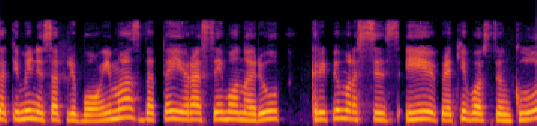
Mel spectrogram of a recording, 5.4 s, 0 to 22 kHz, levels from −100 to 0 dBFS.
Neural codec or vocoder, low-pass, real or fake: codec, 24 kHz, 0.9 kbps, WavTokenizer, medium speech release version 2; 10.8 kHz; fake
